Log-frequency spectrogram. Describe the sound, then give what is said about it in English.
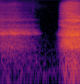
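A person imitates the breathing of a man who had broken down in recorded footage: a soft breathy exhale trails off into a brief silence, then a sudden, loud, sharp intake of breath. “You can see his mouth open and like take that gasp and like that.”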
